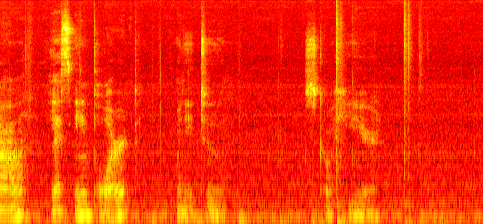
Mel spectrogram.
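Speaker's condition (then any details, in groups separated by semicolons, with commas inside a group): No condition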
